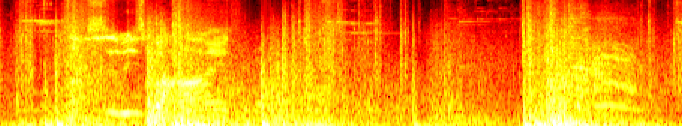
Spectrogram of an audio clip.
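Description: A sniper rifle fires with a loud, sharp crack.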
